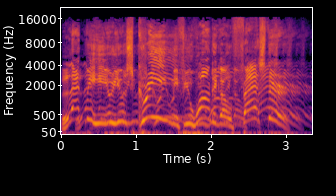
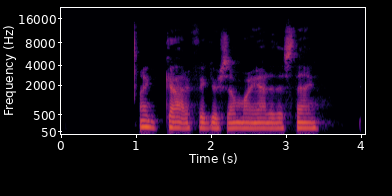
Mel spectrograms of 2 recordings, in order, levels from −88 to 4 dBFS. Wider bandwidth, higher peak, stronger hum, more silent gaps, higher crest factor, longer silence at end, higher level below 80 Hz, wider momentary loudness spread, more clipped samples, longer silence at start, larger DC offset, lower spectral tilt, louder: first, 17 kHz vs 14.5 kHz; first, 0 dBFS vs -18 dBFS; neither; neither; about the same, 18 dB vs 20 dB; second, 0.05 s vs 0.6 s; first, -44 dBFS vs -74 dBFS; about the same, 6 LU vs 5 LU; neither; second, 0 s vs 0.95 s; neither; second, 0 dB/octave vs -5 dB/octave; first, -15 LUFS vs -36 LUFS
